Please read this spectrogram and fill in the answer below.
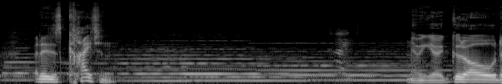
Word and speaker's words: chitin: it's spelt, which is chitin, but it is chiton. There we go. Good old uh pronunciation coming in clutch. Let me try and remember that. Kaizen. It's the K sort of CH.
